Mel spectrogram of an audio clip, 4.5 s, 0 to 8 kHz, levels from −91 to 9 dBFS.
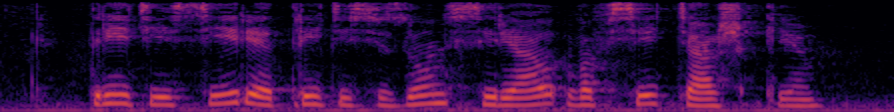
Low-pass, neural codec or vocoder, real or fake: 7.2 kHz; codec, 16 kHz, 16 kbps, FreqCodec, larger model; fake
